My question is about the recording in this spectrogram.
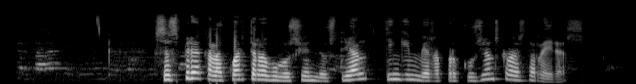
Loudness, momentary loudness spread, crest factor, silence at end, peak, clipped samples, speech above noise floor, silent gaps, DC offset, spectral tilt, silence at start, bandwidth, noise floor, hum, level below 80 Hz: -20 LUFS; 22 LU; 22 dB; 0.7 s; 0 dBFS; under 0.1%; 30 dB; none; under 0.1%; -5 dB/octave; 0.35 s; 11 kHz; -50 dBFS; none; -68 dBFS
